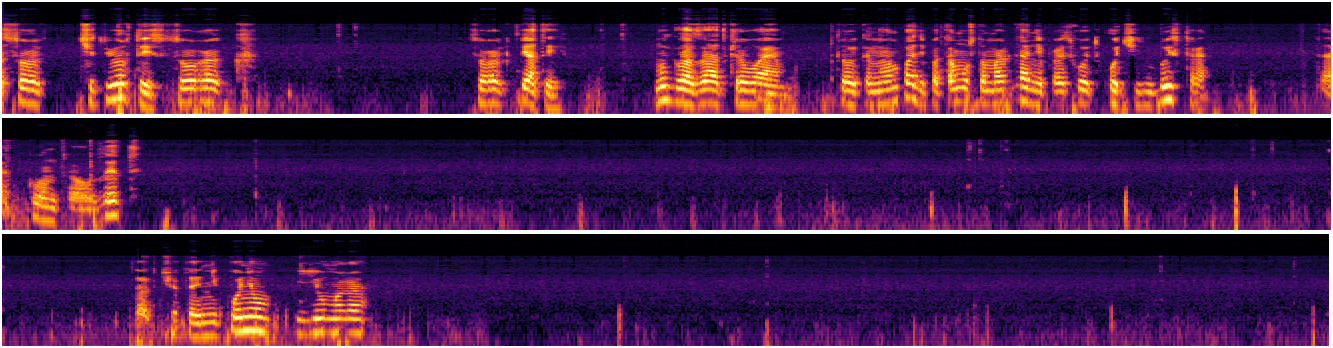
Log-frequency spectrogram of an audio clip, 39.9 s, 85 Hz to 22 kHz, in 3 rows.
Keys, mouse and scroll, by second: 1.2 click, 3.5 click, 5.2 middle click, 8.1 KP_3, 9.3 click, 11.6 r, 14.2 ctrl+z, 15.6 KP_3, 17.1 r, 23.3 middle click, 25.5-25.8 scroll up 3, 25.8 middle click, 26.8-28.5 scroll down 3, 29.7 click, 34.1 click, 34.9-35.3 scroll up 2, 35.3 middle click, 39.4 click.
